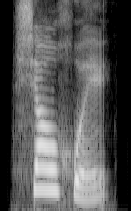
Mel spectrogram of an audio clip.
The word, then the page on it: 销毁: xiāo huǐ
